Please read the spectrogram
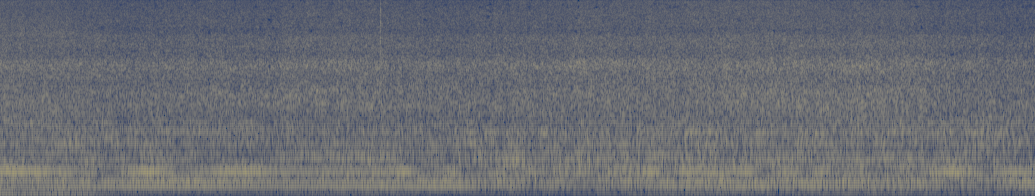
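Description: Engine running steadily in a boat's engine room, a loud, constant drone with a steady hum.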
